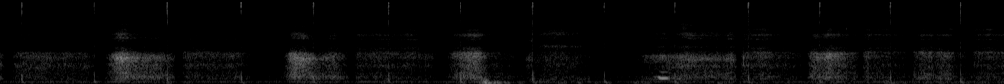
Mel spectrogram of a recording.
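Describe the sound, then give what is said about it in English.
Fast, heavy breathing in an intimate setting: many quick breaths in a rhythm that keeps repeating, some sharp and gasping, others breathy and soft. “Oh, my breath is coming so fast now.”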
